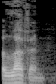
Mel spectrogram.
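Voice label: "eleven", English pronunciation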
